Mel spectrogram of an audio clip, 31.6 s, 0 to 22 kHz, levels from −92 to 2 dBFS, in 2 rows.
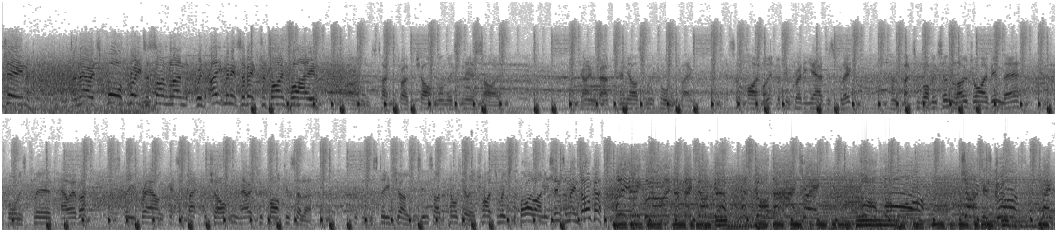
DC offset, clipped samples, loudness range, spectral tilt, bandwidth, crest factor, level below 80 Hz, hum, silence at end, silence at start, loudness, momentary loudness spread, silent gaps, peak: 0.2%; under 0.1%; 9 LU; -5.5 dB/octave; 12.5 kHz; 12 dB; -24 dBFS; none; 0 s; 0 s; -13 LUFS; 10 LU; none; 0 dBFS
